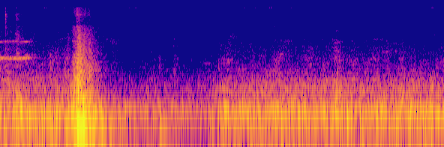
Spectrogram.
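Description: Inside a tram: the tail of a high door-warning beep, then a loud thump about a second in as the doors shut, followed by the tram's steady low running rumble.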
